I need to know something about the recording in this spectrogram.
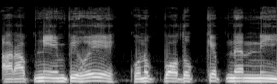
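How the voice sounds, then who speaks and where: A man voicing a blunt, sarcastic, menacing police inspector in a cartoon, with a Bangladeshi accent and an officious, deliberate manner. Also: a little high, fairly even intonation, dark tone, a little hiss or hum, natural voice. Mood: accusing. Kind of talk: cartoon dialogue.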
